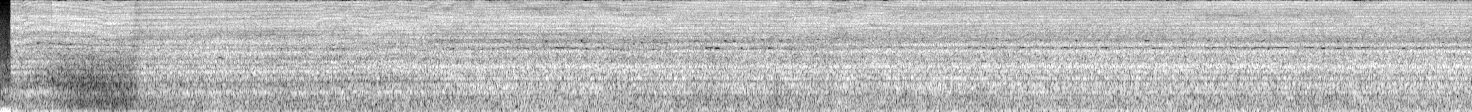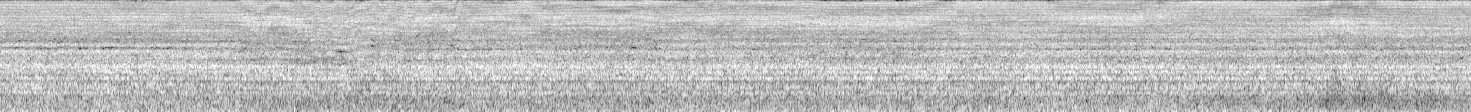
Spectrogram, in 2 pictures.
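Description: Gas torch flame hissing steadily as it heats a copper refrigerant line joint for soldering; the hiss starts suddenly at the outset and holds an even level.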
